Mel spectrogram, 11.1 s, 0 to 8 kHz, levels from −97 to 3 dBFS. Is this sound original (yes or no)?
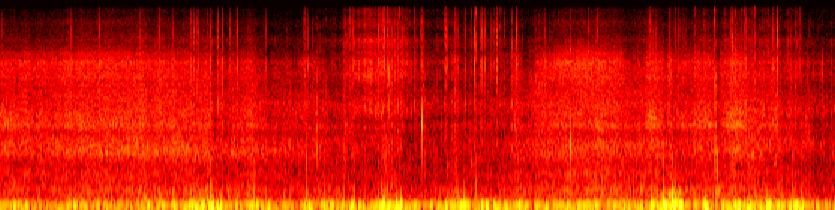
yes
